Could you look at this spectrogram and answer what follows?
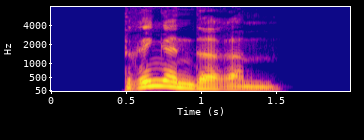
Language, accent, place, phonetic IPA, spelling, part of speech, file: German, Germany, Berlin, [ˈdʁɪŋəndəʁəm], dringenderem, adjective, De-dringenderem.ogg
- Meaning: strong dative masculine/neuter singular comparative degree of dringend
